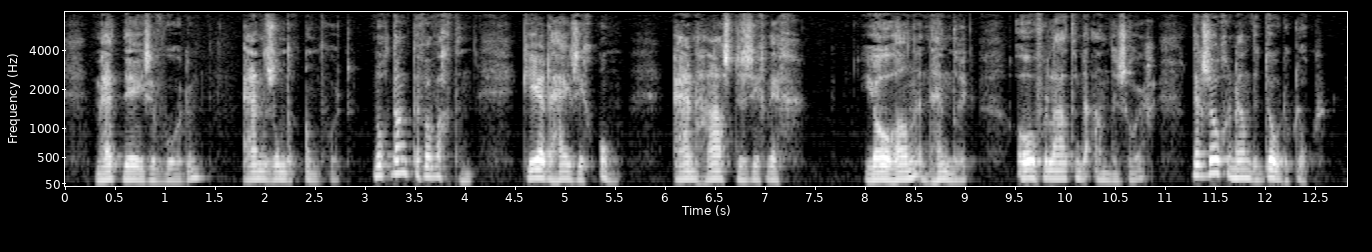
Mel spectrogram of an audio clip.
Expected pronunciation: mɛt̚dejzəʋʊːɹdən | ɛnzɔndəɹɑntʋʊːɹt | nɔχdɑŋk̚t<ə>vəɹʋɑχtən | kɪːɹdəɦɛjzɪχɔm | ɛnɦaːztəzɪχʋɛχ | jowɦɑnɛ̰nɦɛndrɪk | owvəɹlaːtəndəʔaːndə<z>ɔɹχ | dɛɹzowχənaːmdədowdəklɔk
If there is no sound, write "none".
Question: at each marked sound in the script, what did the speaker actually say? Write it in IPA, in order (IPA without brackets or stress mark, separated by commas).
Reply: ə, z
